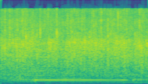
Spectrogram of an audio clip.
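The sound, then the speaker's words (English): A church audience claps steadily as a clap offering to the Lord, a dense, even wash of many hands that holds at full strength throughout, with a low sustained tone sounding underneath for most of it. “Come on, somebody give the Lord a clap offering for this.”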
